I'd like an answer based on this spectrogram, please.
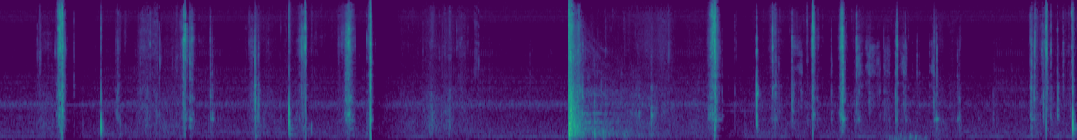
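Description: Homemade reverse-cycle pump-action shotgun being worked: a string of sharp metal clacks from the action being cycled, and one shot about halfway through with a trailing echo, followed by more clacks of the action.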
